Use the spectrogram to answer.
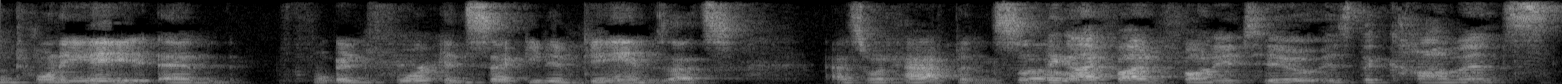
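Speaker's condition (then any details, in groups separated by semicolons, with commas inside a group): No condition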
